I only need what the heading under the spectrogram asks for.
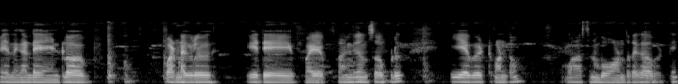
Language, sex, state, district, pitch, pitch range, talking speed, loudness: Telugu, male, Andhra Pradesh, Guntur, 110 Hz, 105-115 Hz, 95 wpm, -23 LUFS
